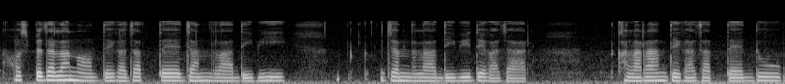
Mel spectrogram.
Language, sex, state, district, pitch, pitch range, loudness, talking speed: Chakma, female, Tripura, Unakoti, 170 Hz, 155-175 Hz, -18 LUFS, 105 wpm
